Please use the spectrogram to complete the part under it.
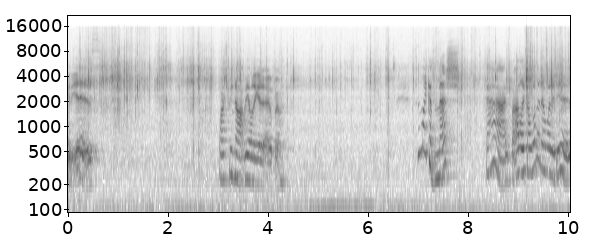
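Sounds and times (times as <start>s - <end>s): toy packaging crinkling: 0.0s - 10.0s.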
